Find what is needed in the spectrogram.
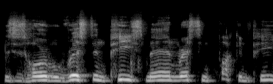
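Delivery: mock the people grieving loudly; mock outraged mourner. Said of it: "you get all outraged and you're like".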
